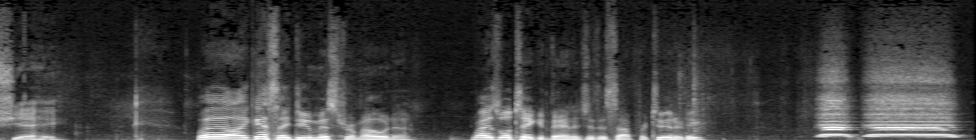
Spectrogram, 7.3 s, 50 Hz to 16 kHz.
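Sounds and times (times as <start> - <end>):
speech: 0.0 - 0.6, 1.5 - 5.4, 6.3 - 6.6
train whistle blasts: 6.2 - 7.3.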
